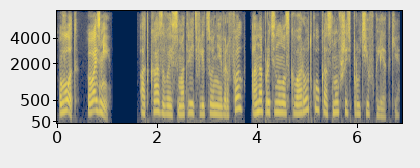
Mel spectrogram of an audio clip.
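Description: A woman narrating a story in a measured, expressive audiobook reading. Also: medium pitch, no echo, studio quality.

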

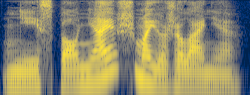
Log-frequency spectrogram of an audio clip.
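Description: A woman's voice: low-pitched, animated, takes it slowly, no echo, clean studio sound. A woman voicing a bossy, cruel self-made female queen who barks orders in a children's storybook reading. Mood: imperious. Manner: commanding, shouting orders.

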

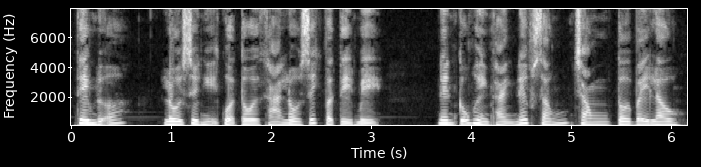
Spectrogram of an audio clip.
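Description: A woman calmly reading a first-person story aloud. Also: mid-range voice, moderate pace, no echo, clean studio sound.

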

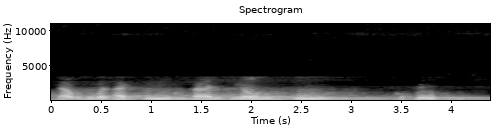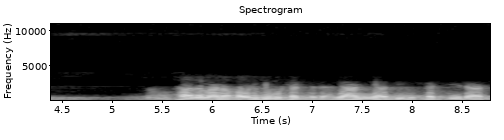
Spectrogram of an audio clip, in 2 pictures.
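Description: A man explaining a religious text in a lecture, reciting verses and dropping into colloquial asides. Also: a little high. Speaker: religious teacher. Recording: tinny old cassette lecture with long hall reverb.

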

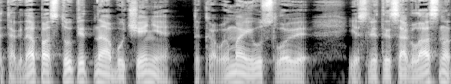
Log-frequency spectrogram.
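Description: A stern academy rector, curt and formal, played by a man reading an audiobook. His voice drops deep and low as he lays down his terms. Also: darkish tone, natural voice.

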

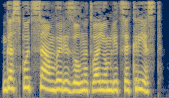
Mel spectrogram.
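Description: A woman reading aloud, voicing a furious jealous farm wife who shouts threats. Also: on the high side, steady tone, normal speed, no echo, studio quality, close to an everyday voice.

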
